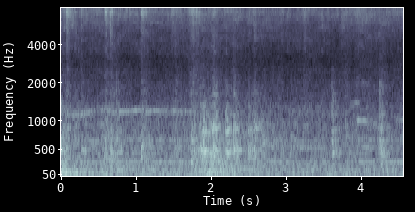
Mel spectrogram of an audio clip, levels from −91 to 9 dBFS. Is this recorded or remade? remade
